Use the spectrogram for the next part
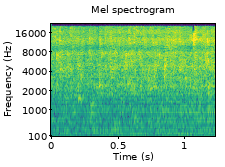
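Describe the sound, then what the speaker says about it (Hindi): Water pours from a jug into a pot of chicken and rice for pulao, a steady, fairly close splashing stream with no talking. "तो ये रखने के लिए हम पानी डाल रहे हैं इसमें।"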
